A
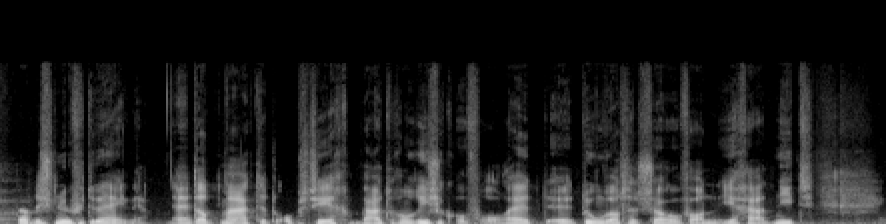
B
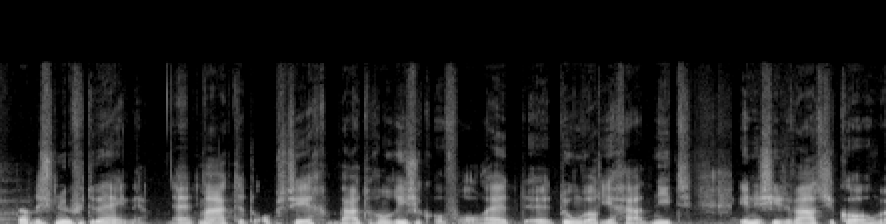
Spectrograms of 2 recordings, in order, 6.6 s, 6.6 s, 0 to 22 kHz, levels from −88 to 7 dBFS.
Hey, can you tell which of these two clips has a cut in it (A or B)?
B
